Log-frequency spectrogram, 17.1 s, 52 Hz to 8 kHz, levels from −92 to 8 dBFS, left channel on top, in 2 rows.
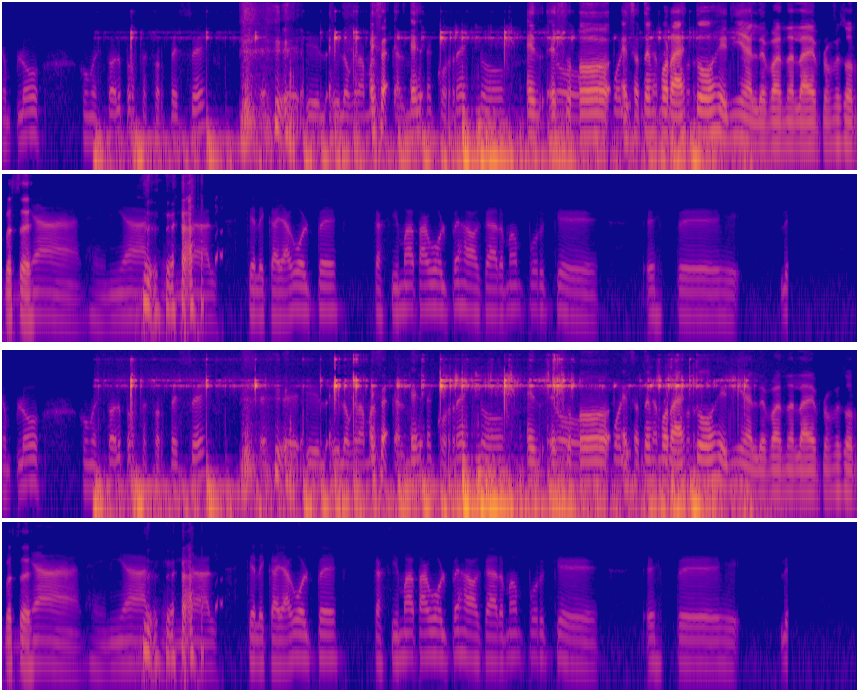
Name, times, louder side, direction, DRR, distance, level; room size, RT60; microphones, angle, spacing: voice 1, 0.0-2.1 2.6-5.2 5.5-6.7 8.6-10.7 11.0-11.9 12.3-14.5 15.0-15.9 16.3-16.4, right 1 dB, 15° right, 0.5 m, -49 dB
sound 1, 0.9-7.7, right 7 dB, 65° right, 0.3 m, -31 dB
voice 2, 2.4-2.9 3.8-4.2 5.3-6.1 6.4-8.9 10.0-10.5, left 4 dB, 60° left, 0.8 m, -37 dB
open air
head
